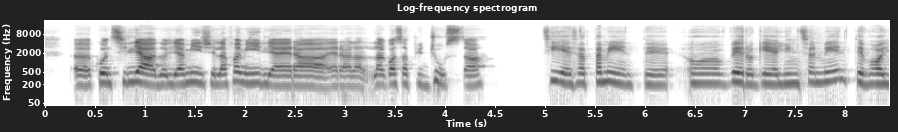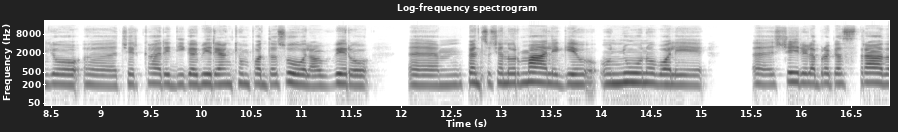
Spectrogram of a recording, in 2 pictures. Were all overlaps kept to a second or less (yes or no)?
yes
